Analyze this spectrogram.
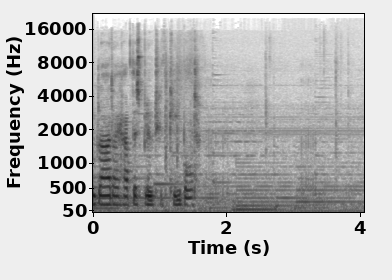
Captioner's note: purring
